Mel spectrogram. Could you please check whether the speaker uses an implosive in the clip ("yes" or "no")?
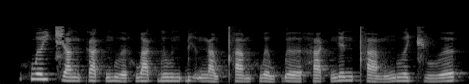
yes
